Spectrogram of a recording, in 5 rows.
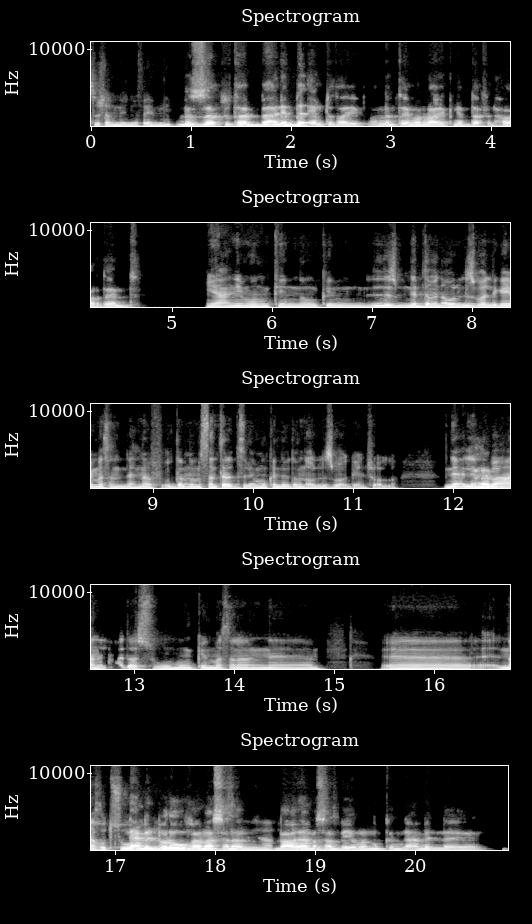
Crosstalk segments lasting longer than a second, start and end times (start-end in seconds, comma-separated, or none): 17.1-19.4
